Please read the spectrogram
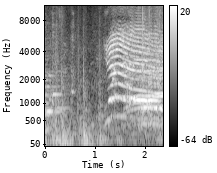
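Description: A backing song ends, and a little over a second later a young child lets out a loud, very high-pitched squeal that falls in pitch.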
